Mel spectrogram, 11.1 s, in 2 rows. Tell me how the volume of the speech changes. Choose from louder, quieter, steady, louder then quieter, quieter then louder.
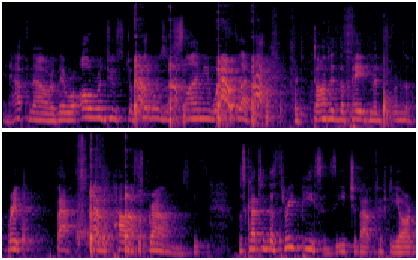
steady.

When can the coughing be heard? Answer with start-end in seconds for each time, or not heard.
1.8-3.6, 6.7-7.5.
